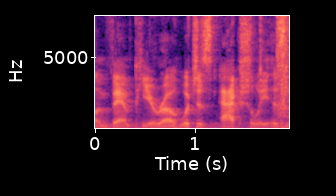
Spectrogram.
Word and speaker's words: Vampiro: on uh Vampro and he calls him Vampyro and then immediately realizes he called him the wrong name or mispronounced his name. So he says something, you know, something something vampyro. And then he like kind of stops and he goes or as I like to call him, Vampiro, brother.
